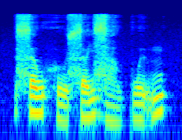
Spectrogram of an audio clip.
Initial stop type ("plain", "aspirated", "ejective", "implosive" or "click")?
plain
